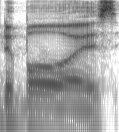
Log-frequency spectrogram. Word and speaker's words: Du Bois: people try to get fancy and they say Dubois Dubois yeah I always I always used to say that Twitter only taught me that it's a boy like he pronounced his name to boys yeah like the boys they should start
